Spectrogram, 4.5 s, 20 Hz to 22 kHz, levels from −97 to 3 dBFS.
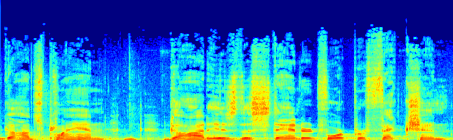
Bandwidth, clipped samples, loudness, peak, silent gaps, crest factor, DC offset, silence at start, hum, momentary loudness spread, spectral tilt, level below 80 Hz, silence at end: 17.5 kHz; under 0.1%; -16 LUFS; 0 dBFS; none; 16 dB; under 0.1%; 0 s; none; 11 LU; -3.5 dB/octave; -48 dBFS; 0 s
